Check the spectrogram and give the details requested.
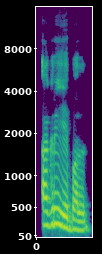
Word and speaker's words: agreeable: एल ई का pronunciation हम ले करेंगे, ठीक है। इस प्रकार दोस्तों ये हो गया अग्रीएबल, ठीक है ना।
